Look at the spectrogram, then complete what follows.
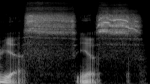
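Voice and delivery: hushed, voiceless confirmation; soft whispered aside; whispered yes. Real, not acted. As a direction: whisper it to yourself. Whispered aside while checking something.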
